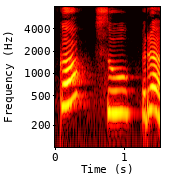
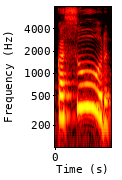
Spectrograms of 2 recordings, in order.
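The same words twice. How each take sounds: First: कसूर stretched very slowly; slow drawn-out word. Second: Said in the usual way. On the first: Shown as a demonstration. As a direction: draw out कसूर syllable by syllable. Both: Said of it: "तीन वर्ण वाले शब्द".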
